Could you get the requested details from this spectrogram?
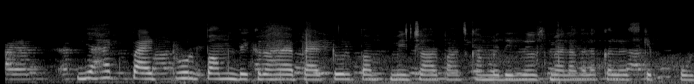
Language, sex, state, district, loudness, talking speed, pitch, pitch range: Hindi, female, Uttar Pradesh, Budaun, -27 LUFS, 175 wpm, 235 Hz, 225-255 Hz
